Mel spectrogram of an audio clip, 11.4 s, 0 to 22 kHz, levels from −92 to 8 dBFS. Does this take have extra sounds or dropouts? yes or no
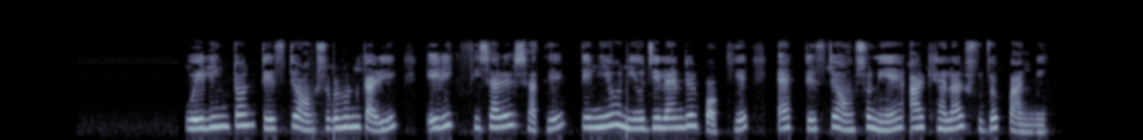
no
